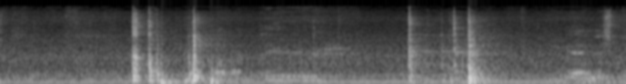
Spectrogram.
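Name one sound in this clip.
A metal bar clanks and knocks against metal.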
